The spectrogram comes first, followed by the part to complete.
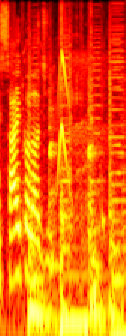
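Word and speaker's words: psychology: करते पिसाई का लागी साइकोलॉजी नहीं साइकोलॉजी प साइलेंट होता है तुम हो जाओ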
